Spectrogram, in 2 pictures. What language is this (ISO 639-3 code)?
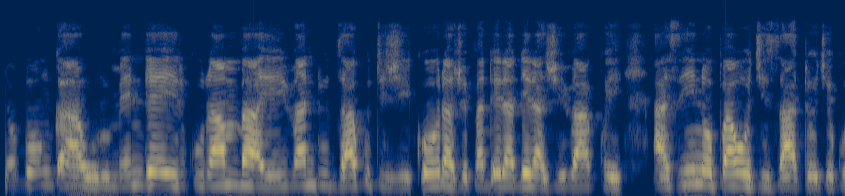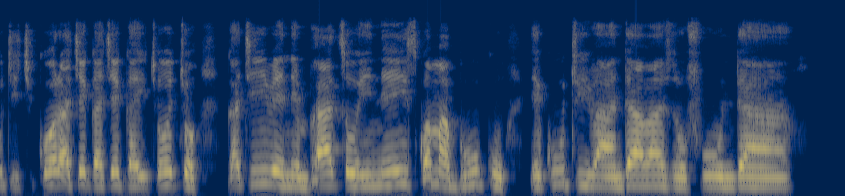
ndc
